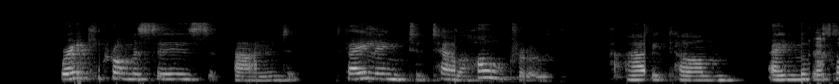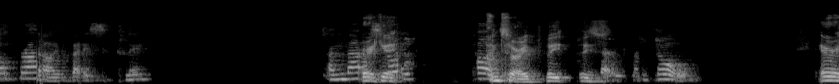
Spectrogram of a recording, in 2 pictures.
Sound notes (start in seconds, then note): 7.3 sound distorts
